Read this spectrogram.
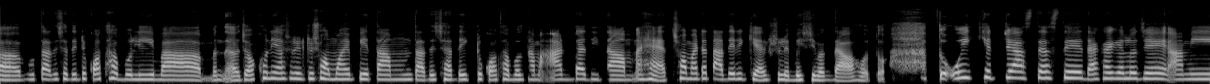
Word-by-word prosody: আ - - +5 0.2
বু 230 - -7
তাদের 240 0 0
সাথে 240 -2 -2
একটু 260 - -3
কথা 275 +3 0
বলি 225 0 0 0.2
বা 210 - +4 0.4
মান 205 +1 -4
আ - - +3
যখনই 280 +5 0
আসলে 270 -1 -1
একটু 265 +1 -1
সময় 240 -1 +2
পেতাম, 230 -2 +1 0.2
তাদের 220 +2 0
সাথে 220 0 0
একটু 245 +2 -3
কথা 225 +3 -1
বলতাম, 225 0 -3 0.2
আড্ডা 230 +2 -1
দিতাম 220 -2 +1 0.3
হ্যাঁ, 180 -3 +1
সময়টা 270 0 +2
তাদেরকে 245 0 0
আসলে 215 0 -1
বেশিরভাগ 205 -2 0
দেওয়া - - +2
হতো। - - -5 0.6
তো - - +3 0.2
ওইক্ষেত্রে 310 0 +1
আস্তে, 280 +2 -6
আস্তে 295 +2 -3 0.2
দেখা 265 +3 +1
গেল 270 0 +1 0.2
যে, - - +4 0.3
আমি 240 +1 -2
240 Hz, 185 wpm, -23 LUFS, 220-265 Hz, 0.6 s, আ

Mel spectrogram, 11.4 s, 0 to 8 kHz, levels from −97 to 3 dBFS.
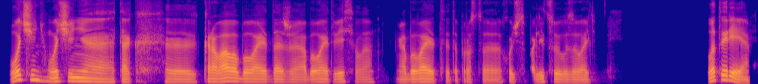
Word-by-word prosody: Очень 160 +1 +3
очень, 120 +2 +3
э, 100 -4 +1
так 95 -3 -2 0.4
э, 95 -2 -2
кроваво 110 +3 +5
бывает 100 -2 +1
даже, 95 -2 -2
а 90 - -2
бывает 95 +1 -1
весело, 95 -2 -6 0.3
а 90 -1 -5
бывает 95 0 +1
это - - -9
просто 85 -1 -8
хочется 90 -1 -6
полицию 95 0 -3
вызывать. 90 -2 -4 1.7
Лотерея. 140 - +4
95 Hz, 100 wpm, -26 LUFS, 90-105 Hz, 1.7 s, кроваво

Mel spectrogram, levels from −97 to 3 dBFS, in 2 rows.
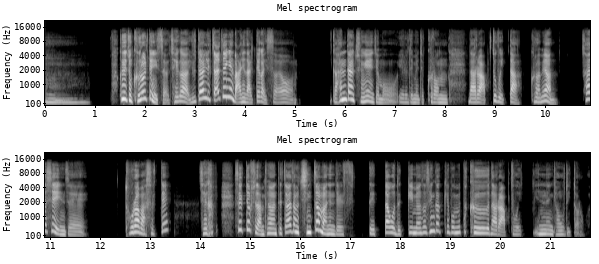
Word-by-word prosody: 음. 90 - -11 0.6
근데 325 0 +10
좀 265 -3 +4
그럴 310 - +4
땐 - - +4
있어요. - - -4
제가 215 -6 0
유달리 335 - +3
짜증이 430 +4 +5
많이 195 -7 +2
날 165 -3 0
때가 215 +6 -1
있어요. 170 0 -8 0.8
그러니까 - - -4
1 310 +2 +9
달 315 -2 +5
중에 235 -2 -1
이제 185 -3 -7
뭐 160 -1 -10
예를 180 -2 -13
들면 165 0 -9
인제 155 -1 -13
'그런 170 -4 -6 0.4
날을 180 -2 0
앞 - - -1
두고 245 -6 -4
있다.' 170 -2 -2 0.2
그러면 195 - -1 0.5
사실 320 -2 +1
인제 160 - -5 0.7
돌아봤을 255 -5 +2
때 350 +4 -5 0.6
제가 220 0 -2 0.4
쓸데없이 385 -5 -1
남편한테 220 +3 0
짜증을 285 +5 +3
진짜 265 +10 +5
많이 195 - +2
낼 175 -1 -8
수 - - -13 0.3
냈다고 230 +6 -2
느끼면서 235 +6 -4
생각해 315 -1 -5
보면 255 0 -3
딱 300 - -13
그날을 230 -7 -1
앞 - - -2
두고 170 -2 -12
있 175 - -22 0.3
있는 195 -4 -5
경우도 170 -2 -12
있더라고요. 135 - -19
210 Hz, 310 characters per minute, -21 LUFS, 170-260 Hz, 0.8 s, 근데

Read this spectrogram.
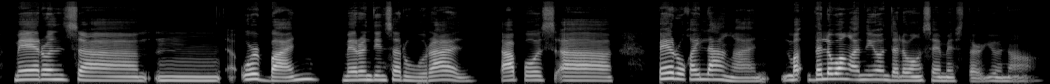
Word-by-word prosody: Meron 225 +1 +4
sa, 205 0 +1 0.5
hmm, 175 -1 -2 0.2
urban, 220 0 +2 0.2
meron 200 +1 +2
din 205 -1 0
sa 210 - +1
rural. 185 -1 -1 0.3
Tapos, 200 0 0
ah, 185 -2 +1 0.4
pero 255 -1 +4
kailangan 215 -10 -1 0.3
ma 215 - +4
dalawang 245 +2 +4
ano 215 0 0
'yon, 220 -1 -1
dalawang 185 -1 -1
semester 165 -4 -5
'yon, 160 -1 -6
ah. 165 - -14
195 Hz, 115 wpm, -22 LUFS, 175-220 Hz, 0.5 s, Meron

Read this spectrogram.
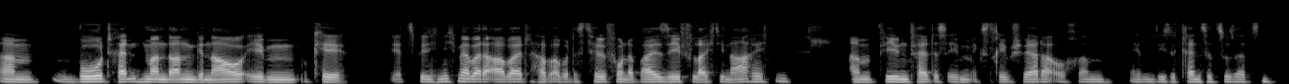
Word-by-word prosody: Ähm, 115 -3 +1
wo 125 +4 +4
trennt 125 -1 +2
man 120 -1 +4
dann 115 0 +4
genau 115 +1 +5
eben: 110 -1 0
„Okay, 110 -4 0 0.4
jetzt - - -12
bin 130 -2 -1
ich 115 - -7
nicht 130 +1 -5
mehr 135 -2 +3
bei 130 - +6
der 125 - +3
Arbeit, 120 0 +2
habe 115 -1 -1
aber 115 +1 -2
das 110 -2 -12
Telefon 120 -2 -2
dabei, 115 +1 +1
sehe 115 +1 0
vielleicht 110 -1 -2
die 120 - -4
Nachrichten.“ 130 +3 -3 0.6
Ähm, 115 -1 -2
vielen 120 0 +2
fällt 110 0 0
es 110 - -4
eben 115 -2 -5
extrem 110 -2 -7
schwer, 115 +2 0
da 120 -2 -1
auch, 110 - -9
ähm, 115 -3 -7 0.2
eben 115 -1 -9
diese 115 0 -7
Grenze 115 -1 -3
zu 115 +4 -6
setzen. 115 0 -8
115 Hz, 185 wpm, -23 LUFS, 110-120 Hz, 0.6 s, bei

